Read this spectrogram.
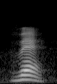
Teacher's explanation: व और फे, दांत और जो हमारे होठ होते हैं दोनों को मिलाकर बोलते हैं। आप बोल के देखिए, व, आपके ऊपर के दांत आपके नीचे वाले होठ पर टच होंगे तो ये होगा व दंतोष्ठ, और फे, व और फे दंतोष्ठ होता है, ठीक है।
